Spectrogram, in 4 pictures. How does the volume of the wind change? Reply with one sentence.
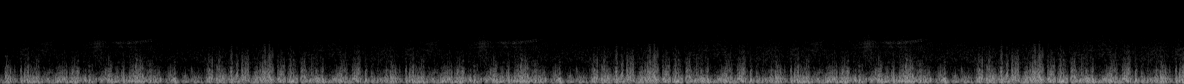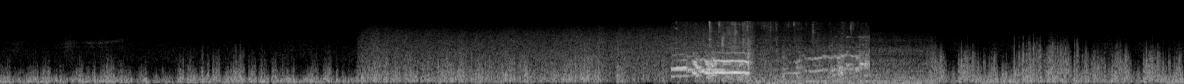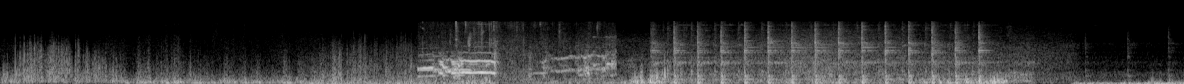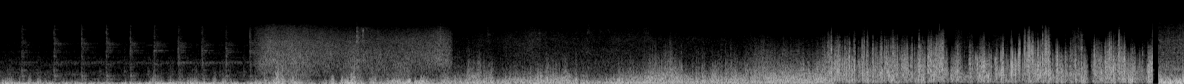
The volume of the wind goes up.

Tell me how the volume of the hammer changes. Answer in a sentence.
The loudness of the hammer goes down.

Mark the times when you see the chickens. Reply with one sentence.
The chickens can be heard from 18.6 to 20.6 s and from 27.9 to 29.9 s.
